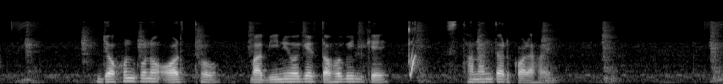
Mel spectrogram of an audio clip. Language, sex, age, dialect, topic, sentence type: Bengali, male, 31-35, Standard Colloquial, banking, statement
